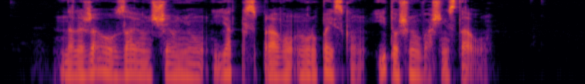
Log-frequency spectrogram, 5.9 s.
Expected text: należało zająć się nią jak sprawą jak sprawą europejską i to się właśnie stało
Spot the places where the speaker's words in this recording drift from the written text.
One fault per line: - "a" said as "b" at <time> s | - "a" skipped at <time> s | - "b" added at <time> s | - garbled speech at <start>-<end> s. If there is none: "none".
- "jak sprawą" skipped at 2.9 s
